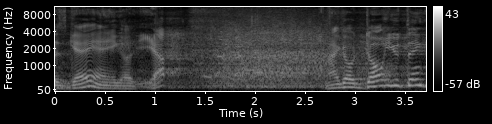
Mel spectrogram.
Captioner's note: audience laughing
